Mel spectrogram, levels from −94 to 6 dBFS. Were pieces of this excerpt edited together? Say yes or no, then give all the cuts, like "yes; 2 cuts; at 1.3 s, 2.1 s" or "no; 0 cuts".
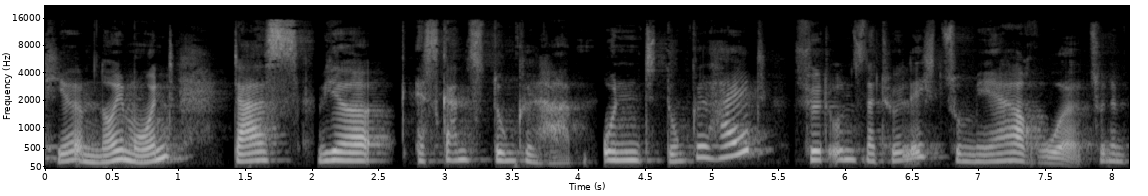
yes; 2 cuts; at 2.0 s, 4.1 s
